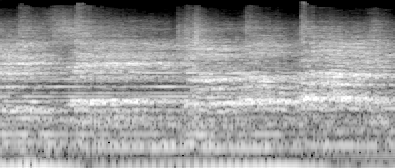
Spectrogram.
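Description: Music: a choir singing held notes over a steady bass.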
